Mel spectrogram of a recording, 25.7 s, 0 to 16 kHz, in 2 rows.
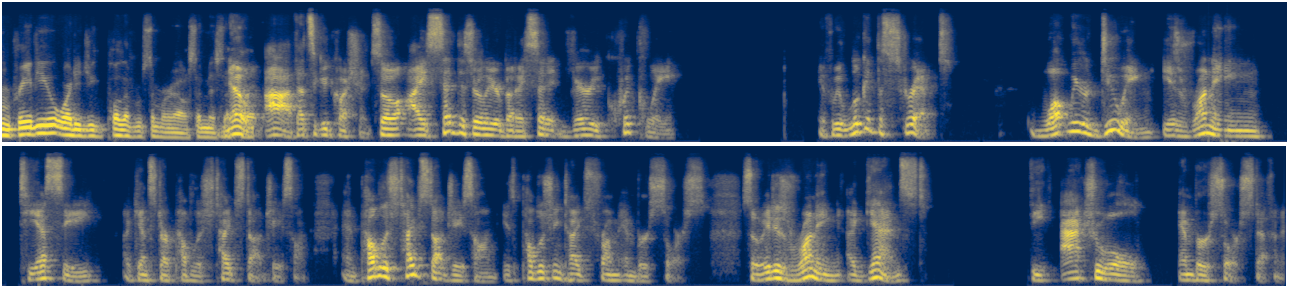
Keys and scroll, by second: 4.3 shift+super+[, 5.9 alt+super+[, 7.3 alt+super+[.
